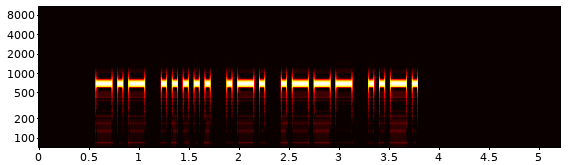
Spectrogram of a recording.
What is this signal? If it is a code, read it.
Morse code, heard as a keyed tone, about 22 wpm, 700 Hz. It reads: K5RJF
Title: USA Call Signs - 5 Characters - Repeated 2x - 22wpm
